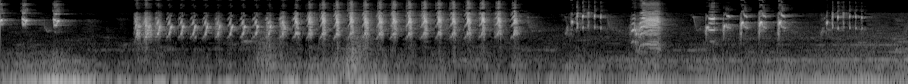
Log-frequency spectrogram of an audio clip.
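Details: Long-tailed shrike song played to lure wild shrikes: scratchy chattering notes, then a rapid run of about twenty evenly spaced buzzy pulses, followed by sharp harsh bursts and short chirps, with low hum beneath.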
